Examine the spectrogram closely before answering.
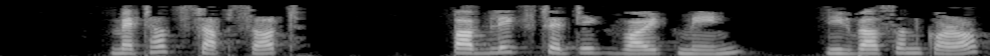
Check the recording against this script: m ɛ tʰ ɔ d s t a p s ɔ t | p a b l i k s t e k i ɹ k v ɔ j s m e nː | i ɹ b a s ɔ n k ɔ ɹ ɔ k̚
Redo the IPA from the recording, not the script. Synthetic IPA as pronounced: m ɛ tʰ ɔ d s t a p s ɔ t | p a b l i k s t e t i k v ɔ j t m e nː | i ɹ b a s ɔ n k ɔ ɹ ɔ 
